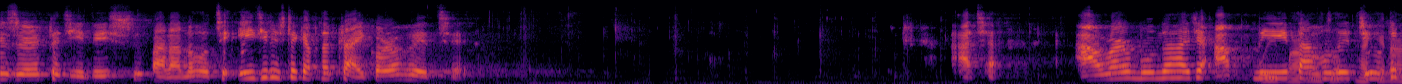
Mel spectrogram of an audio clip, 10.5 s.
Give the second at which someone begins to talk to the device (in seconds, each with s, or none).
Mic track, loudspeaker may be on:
9.5 s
